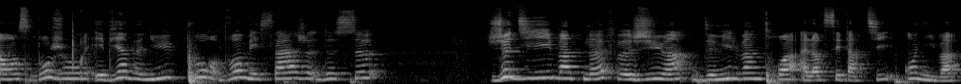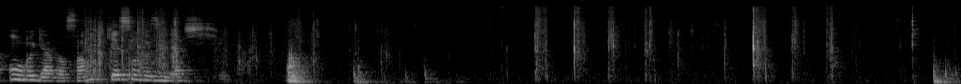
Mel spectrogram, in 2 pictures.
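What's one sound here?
Playing cards flick and rustle as they are shuffled by hand.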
